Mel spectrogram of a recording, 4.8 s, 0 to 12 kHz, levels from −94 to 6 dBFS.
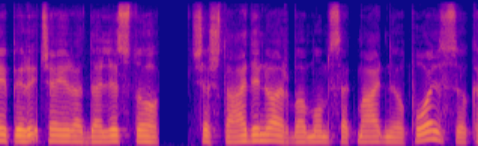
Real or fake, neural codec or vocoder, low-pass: real; none; 10.8 kHz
